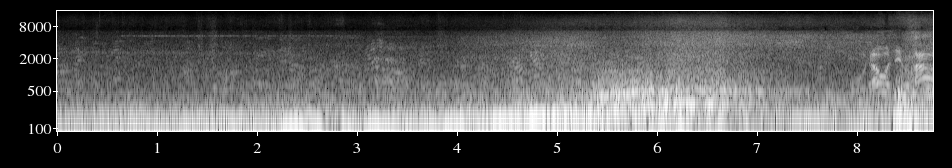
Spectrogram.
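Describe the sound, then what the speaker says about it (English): A loud motorcycle engine roars past, its pitch climbing as it accelerates nearby, over a background of street noise and chatter on Danforth Avenue, Toronto. "That was a loud motorcycle."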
